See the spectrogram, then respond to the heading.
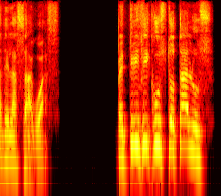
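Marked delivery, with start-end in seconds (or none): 1.7-3.2 shouted spell. Acted. Harry cursing the Inferius gripping him, shouting. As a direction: fire the curse at the Inferius. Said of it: "gritó Harry".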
